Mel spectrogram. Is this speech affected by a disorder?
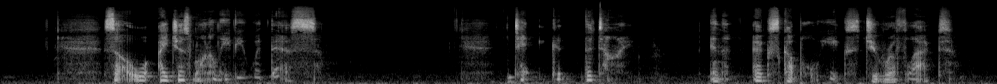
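Yes: spasmodic dysphonia; diagnosed seven months ago; holistic treatment with Dr. Chang and Dr. Lin, new diet, not using Botox.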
